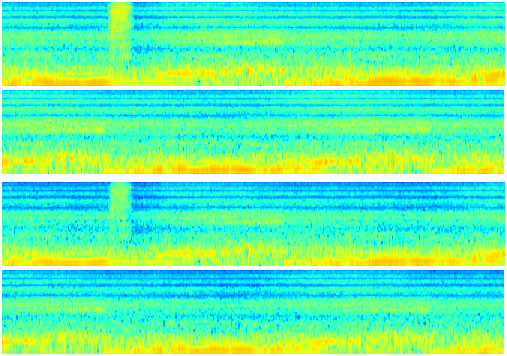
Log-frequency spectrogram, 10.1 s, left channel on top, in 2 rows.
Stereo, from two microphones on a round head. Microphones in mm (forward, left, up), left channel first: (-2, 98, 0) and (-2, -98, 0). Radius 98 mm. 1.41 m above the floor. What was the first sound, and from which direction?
A motorcycle, 10° left (ahead or behind).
